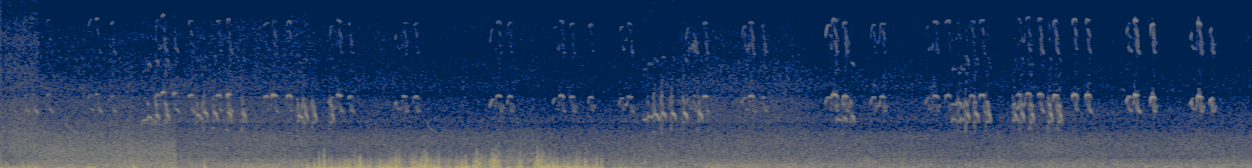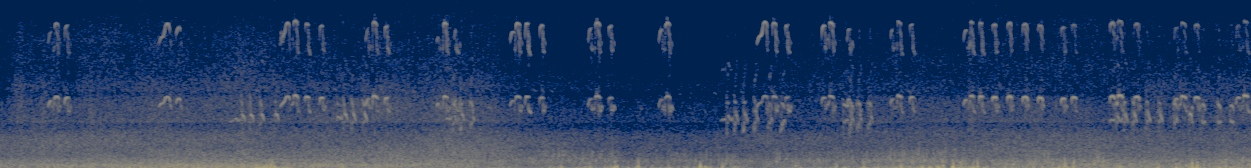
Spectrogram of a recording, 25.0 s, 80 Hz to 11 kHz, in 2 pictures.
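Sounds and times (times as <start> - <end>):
wind on microphone: 0.0 - 25.0
bird chirping: 0.2 - 12.2, 14.1 - 25.0.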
